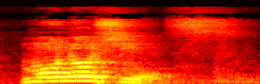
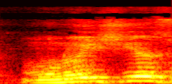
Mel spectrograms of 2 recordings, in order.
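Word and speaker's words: monoecious: Actually pronunciation है डायोशियस, मोनोशियस. ठीक. बट हमें उसके स्पेलिंग्स के लिए ध्यान रखना पड़ेगा, जिसके वजह से हमें यहां पर ई ऐड करना पड़ रहा है. देखो, इसलिए हम लोग थोड़ा सा बोल रहे हैं ऐसे करके मोनोइशियस और डायोशियस. ठीक. But actual pronunciation is मोनोशियस एंड डायोशियस.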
